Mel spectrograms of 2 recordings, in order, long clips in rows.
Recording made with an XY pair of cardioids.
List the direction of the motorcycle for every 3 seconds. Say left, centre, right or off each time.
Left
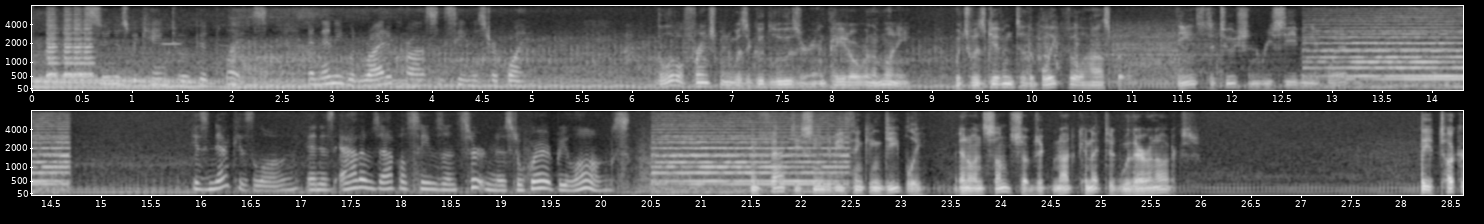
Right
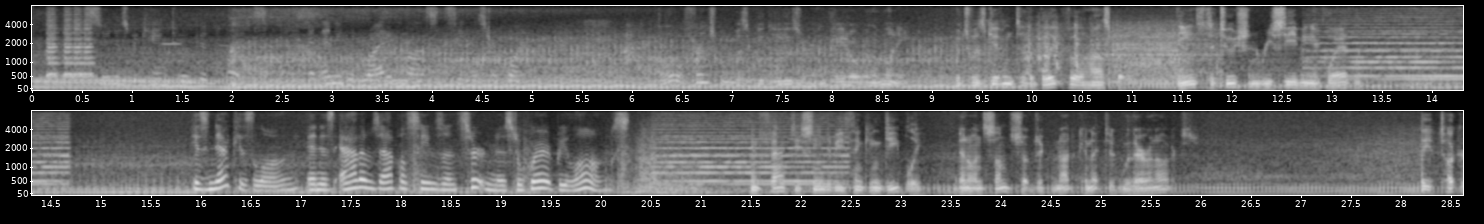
centre, right, right, right, right, right, right, right, right, right.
